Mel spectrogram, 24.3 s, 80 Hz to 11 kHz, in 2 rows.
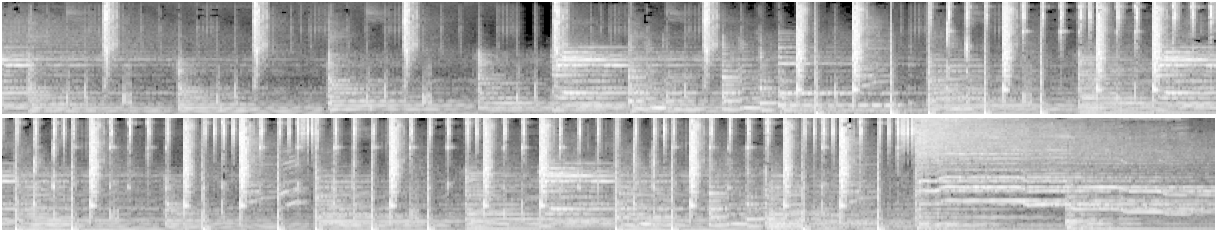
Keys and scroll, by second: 4.3-6.0 typing, 7.4 t, 11.0-12.1 typing, 13.7 r, 15.9 space, 16.7 f, 17.9-18.3 typing, 19.8 typing, 21.0-22.0 typing, 23.6 e.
